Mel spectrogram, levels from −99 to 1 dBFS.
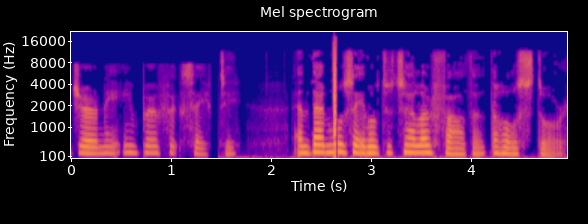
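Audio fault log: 0.00–1.48 s input switched to a poorer device: dull, boxy sound with nothing above 7.6 kHz, about 5 dB quieter, then an 80 ms gap at the switch; likely a lesser microphone in use.
2.61–2.68 s wireless microphone squelch dropout: a brief rise of hiss, then a 21 ms hole of near silence as the receiver's squelch mutes the faded radio signal.
2.95–3.01 s and 4.23–4.27 s compressed frames skipped: a short break where one 20 ms frame goes missing, so the sound jumps ahead about 20 ms.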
